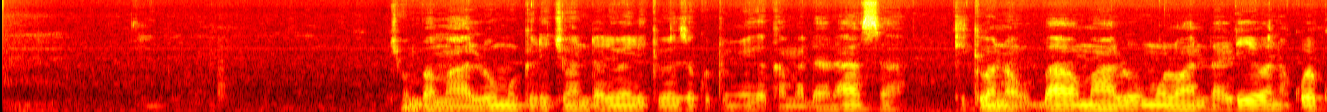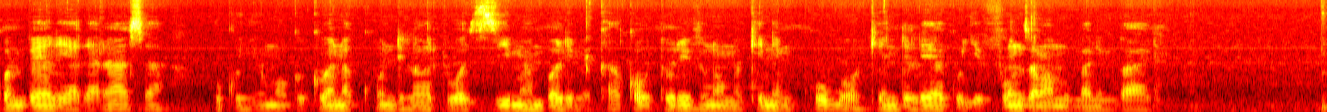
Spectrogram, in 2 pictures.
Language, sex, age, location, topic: Swahili, male, 25-35, Dar es Salaam, education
